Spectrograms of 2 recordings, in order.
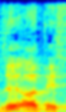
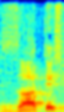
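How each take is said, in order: First: The two words are said as separate words. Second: The two words are joined into one word. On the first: This is fine when the meter does not need it. "वरना नहीं है तो जे आतिश ही पढ़ लें" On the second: This keeps the poem's meter. "जातिश बन जाएगा ना अगर वजन का शोर है"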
